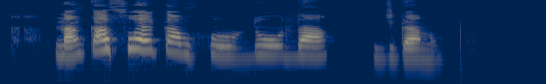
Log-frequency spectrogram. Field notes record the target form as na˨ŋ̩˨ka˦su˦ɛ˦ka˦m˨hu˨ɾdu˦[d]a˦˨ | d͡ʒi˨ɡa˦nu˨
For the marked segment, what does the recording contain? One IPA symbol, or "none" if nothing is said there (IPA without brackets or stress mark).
d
